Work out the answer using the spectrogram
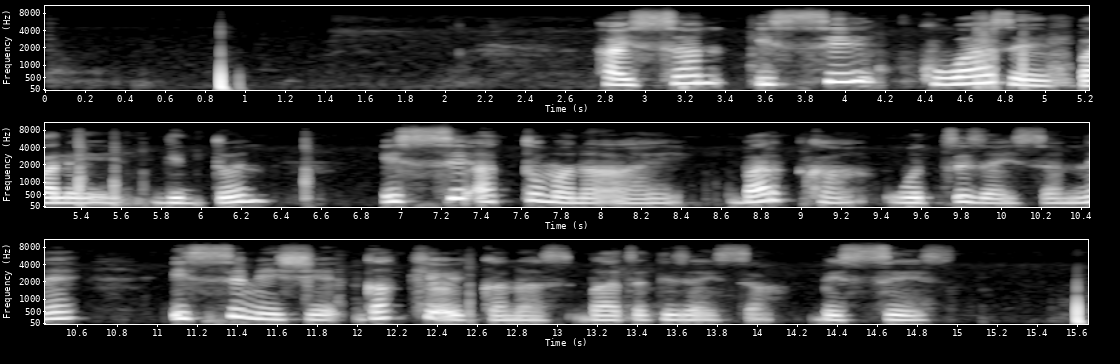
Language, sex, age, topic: Gamo, female, 25-35, government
